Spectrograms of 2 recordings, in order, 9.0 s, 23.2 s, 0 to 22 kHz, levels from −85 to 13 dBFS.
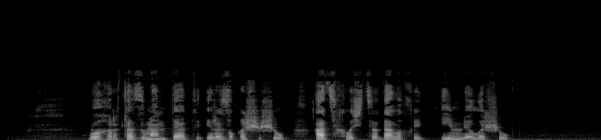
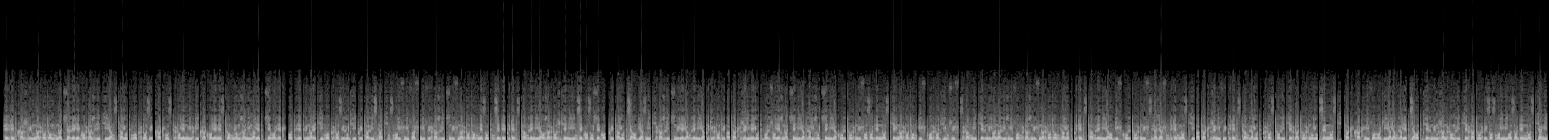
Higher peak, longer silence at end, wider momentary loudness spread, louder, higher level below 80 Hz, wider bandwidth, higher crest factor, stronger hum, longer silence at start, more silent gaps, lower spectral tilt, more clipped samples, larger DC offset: about the same, -2 dBFS vs 0 dBFS; first, 1.4 s vs 0 s; first, 13 LU vs 3 LU; second, -28 LUFS vs -14 LUFS; second, -76 dBFS vs -32 dBFS; first, 11.5 kHz vs 10 kHz; first, 28 dB vs 14 dB; neither; first, 1.3 s vs 0.05 s; second, none vs 2.28-2.32 s, 9.08-9.12 s, 20.11-20.15 s; second, -5 dB/octave vs -6.5 dB/octave; neither; second, under 0.1% vs 4%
